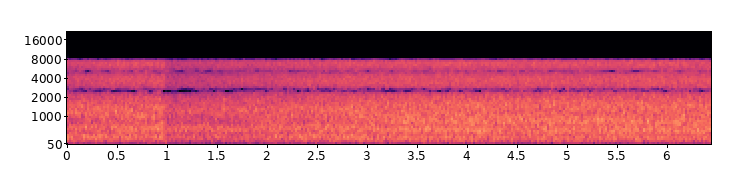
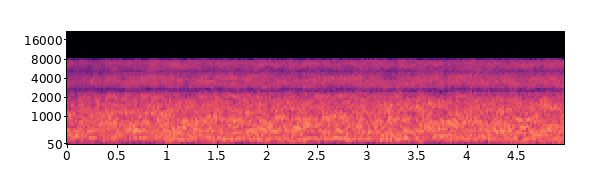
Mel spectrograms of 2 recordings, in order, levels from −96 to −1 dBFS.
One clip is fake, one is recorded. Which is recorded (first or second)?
first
